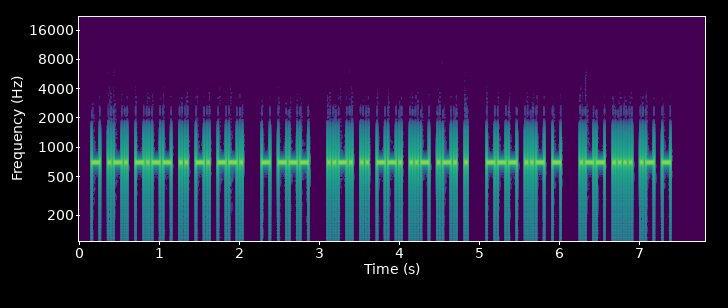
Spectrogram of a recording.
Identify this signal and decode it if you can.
Morse code, heard as a keyed tone, about 34 wpm, 700 Hz. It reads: TRYING TO FIGURE OUT WHAT
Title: Sets of 5 Words 35wpm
